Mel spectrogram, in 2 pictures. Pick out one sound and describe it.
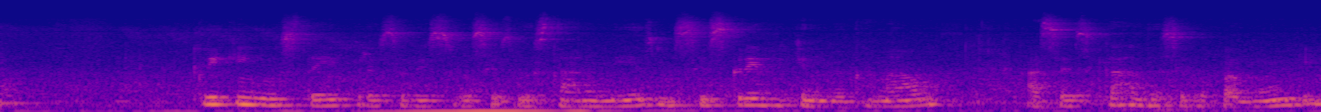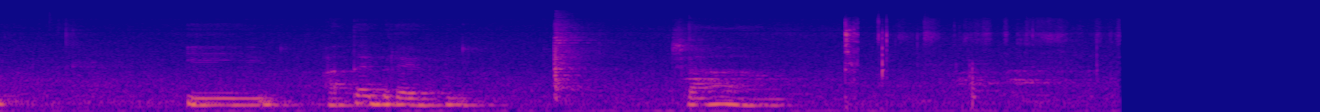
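A young woman talks calmly and close to the microphone.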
